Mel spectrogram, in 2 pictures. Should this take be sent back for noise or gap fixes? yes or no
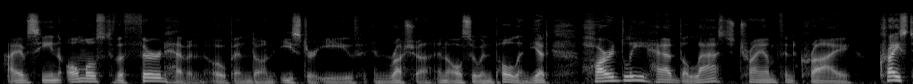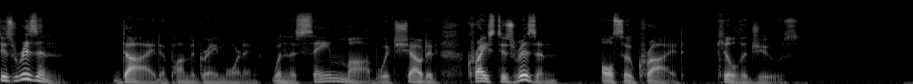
no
